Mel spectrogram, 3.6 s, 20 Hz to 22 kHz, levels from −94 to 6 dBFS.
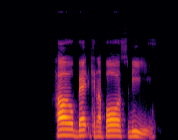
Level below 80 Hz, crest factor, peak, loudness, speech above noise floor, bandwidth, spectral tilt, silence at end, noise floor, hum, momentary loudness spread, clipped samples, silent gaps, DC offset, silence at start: -72 dBFS; 18 dB; -4 dBFS; -21 LUFS; over 70 dB; 7 kHz; -7.5 dB/octave; 0.5 s; under -90 dBFS; none; 12 LU; under 0.1%; none; under 0.1%; 1.15 s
